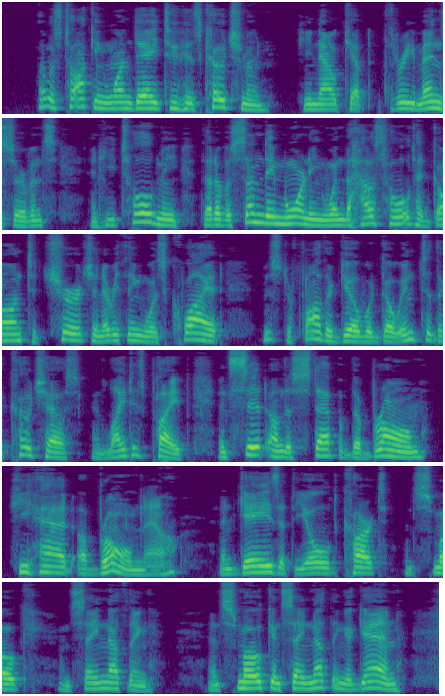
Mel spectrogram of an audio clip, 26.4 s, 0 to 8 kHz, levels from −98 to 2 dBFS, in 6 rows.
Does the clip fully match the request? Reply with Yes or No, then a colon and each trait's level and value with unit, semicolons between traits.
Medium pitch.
Yes: medium, 155 Hz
